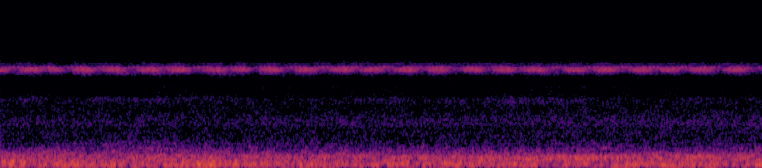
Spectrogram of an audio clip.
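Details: Crickets at night giving a high, rhythmic stream of chirps, pulses spaced regularly and unbroken, with a strong low rumble underneath.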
